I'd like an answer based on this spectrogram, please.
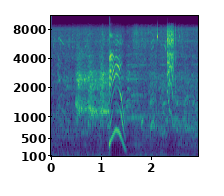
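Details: Month-old Jack Russell Terrier puppies, born 27 October 2010, give a single loud arched yelp rising then falling, with faint chatter and soft background hum around it.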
